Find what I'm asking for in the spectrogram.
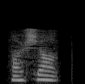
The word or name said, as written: hush up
